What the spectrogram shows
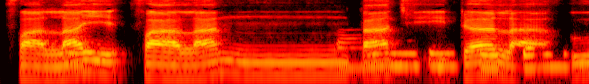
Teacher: Nun sukun bertemu dengan huruf ta, bacaan ikhfa dibaca samar-samar.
